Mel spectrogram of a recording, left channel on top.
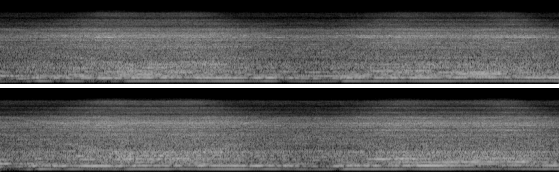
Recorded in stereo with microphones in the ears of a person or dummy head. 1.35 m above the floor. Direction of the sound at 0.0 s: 20° right (ahead or behind).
